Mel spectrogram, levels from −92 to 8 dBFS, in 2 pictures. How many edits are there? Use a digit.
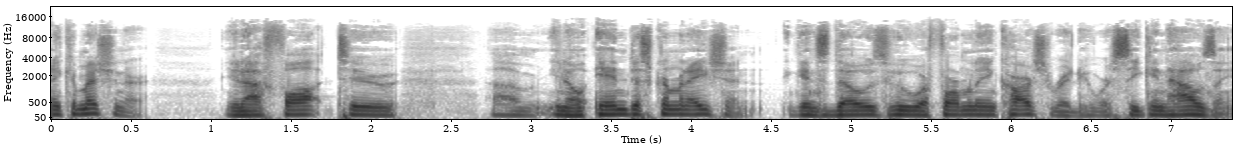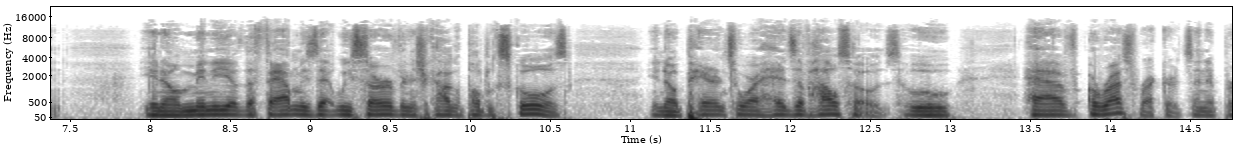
0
